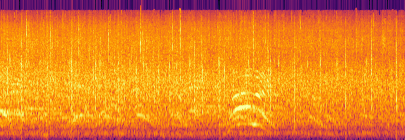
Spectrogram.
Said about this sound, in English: Come on, clap your hands and give praise.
